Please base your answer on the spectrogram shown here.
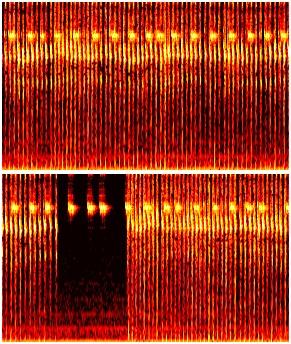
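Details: Combination of cililin song and cricket sound for late-afternoon playback: quick repeated high whistles over a dense buzzing cricket rattle, with a brief gap where isolated whistled notes stand out alone.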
